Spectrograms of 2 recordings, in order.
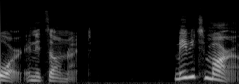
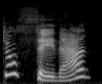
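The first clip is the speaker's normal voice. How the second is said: louder, protesting cry; a loud protest to Yoichi; cried out; 5 semitones higher, 5 dB louder, slower than usual. A narrator's reading. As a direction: push back hard on his words. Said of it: "Kudo cried".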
